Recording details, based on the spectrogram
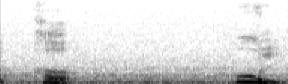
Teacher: अपने होठों को जोड़कर हम बोलते हैं फ, फूल, क्योंकि वो पवर्ग से है।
